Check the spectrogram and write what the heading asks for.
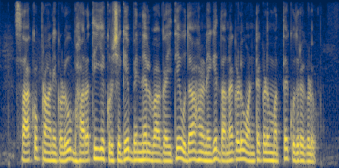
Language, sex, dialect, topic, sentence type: Kannada, male, Mysore Kannada, agriculture, statement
